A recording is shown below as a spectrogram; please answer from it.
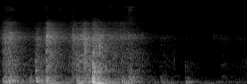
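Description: A dog scrambling into a soft fabric suitcase and the lid flopping shut over it: a few dull thumps and rustles, the loudest about a second in.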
